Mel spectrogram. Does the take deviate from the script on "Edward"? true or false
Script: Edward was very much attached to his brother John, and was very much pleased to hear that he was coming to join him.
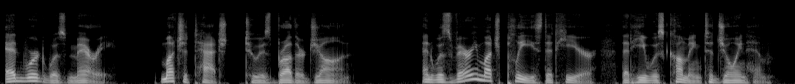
false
